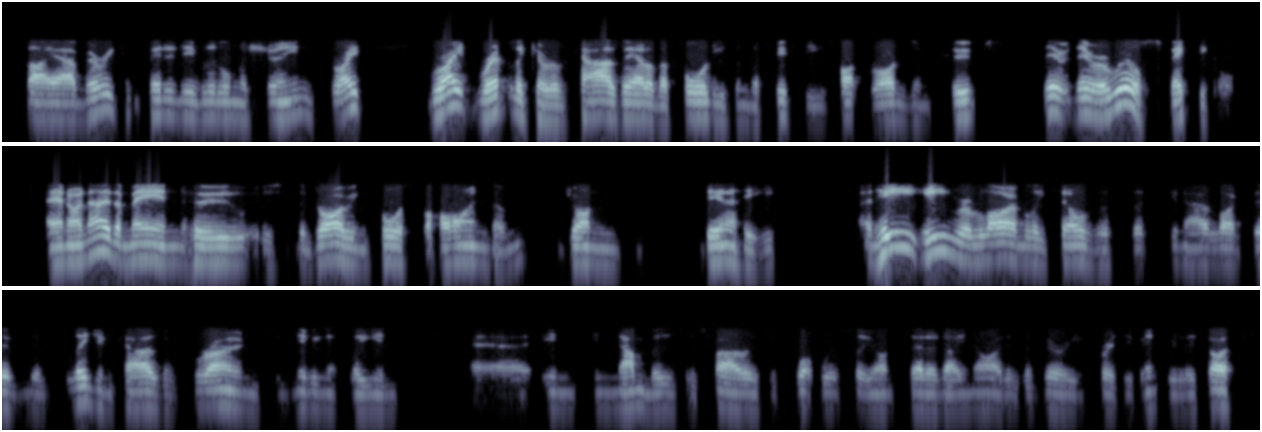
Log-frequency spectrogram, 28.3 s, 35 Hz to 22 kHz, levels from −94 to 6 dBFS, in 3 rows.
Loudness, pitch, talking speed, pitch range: -26 LUFS, 110 Hz, 165 wpm, 95-120 Hz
